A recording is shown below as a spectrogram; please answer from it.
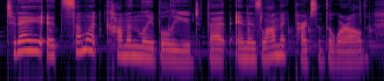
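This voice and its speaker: A woman hosting a podcast and reading scripted narration in a clear, even way. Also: on the low side, brisk, faint music behind. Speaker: podcast host.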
